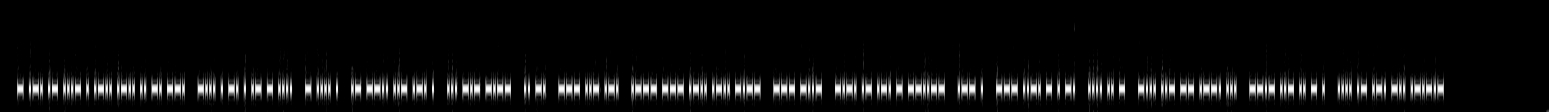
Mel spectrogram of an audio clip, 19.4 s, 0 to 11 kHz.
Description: Morse code, heard as a keyed tone, about 52 wpm, 700 Hz. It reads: TRAVELLING BENEATH THE AZURE SKY IN OUR JOLLY OX CART, WE OFTEN HIT BUMPS QUITE HARD.
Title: Pangram Challenge v2 - 50wpm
